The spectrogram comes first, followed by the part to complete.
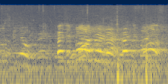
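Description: Men's voices talking and calling out, with a short sharp knock about one and a half seconds in.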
